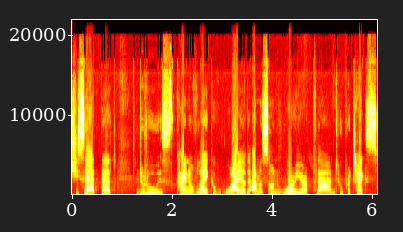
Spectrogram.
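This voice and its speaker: Against noticeable background noise, a woman with a non-native accent speaks in a fairly low voice with ordinary pitch variation. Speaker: life coach. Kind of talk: vlog talk to camera.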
